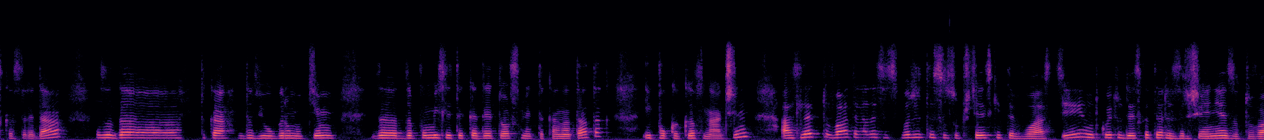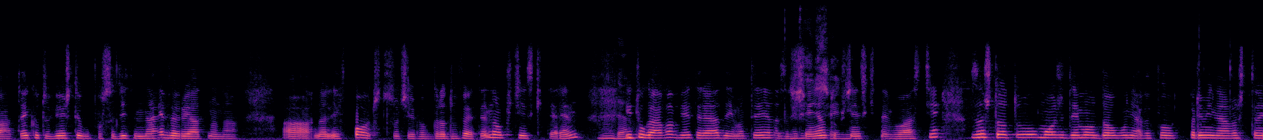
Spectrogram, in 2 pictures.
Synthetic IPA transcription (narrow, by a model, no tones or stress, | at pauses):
kəsɾɛd̪azɐd̪ɐt̪ɐkad̪ɐvioɡɾɐmot̪imd̪ɐd̪ɐpomislit̪ɛkɐd̪ɛt̪ɔt͡ʃnoit̪ɐkanɐt̪at̪əkipokɐkɤfnat͡ʃinɐslɛt̪ːovat̪ɾʲavəd̪ɐsɛsvɤɾʒit̪ɛsɐsopʃt̪insk̟it̪ɛvlˠast̪iot̪̚koit̪ʊd̪ɐiskət̪ɛɾəzɾɛʃɛniɛzɐt̪ovat̪ɤjkɐt̪ɔviɛʃt̪ɛɡoposɐd̪it̪ɛnajvɛɾojat̪nonɐ̰ | nɐlifpɔvɛt͡ʃɛ̥t̪ʊ̥slˠut͡ʃəivəvɡɾɐd̪ovɛt̪ɛnɐopʃt̪insk̟i̥t̪ɛɾɛnit̪oɡavəviɛt̪ɾʲjabvəd̪ɐimət̪ɛɾəzɾɛʃɛniɛot̪opʃt̪inski̥t̪ɛvlˠast̪izɐʃt̪ɔt̪omɔʒɛd̪ɐiməod̪ːɔlˠvʊnʲakəkvəpɾɛminavəʃt̪ə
